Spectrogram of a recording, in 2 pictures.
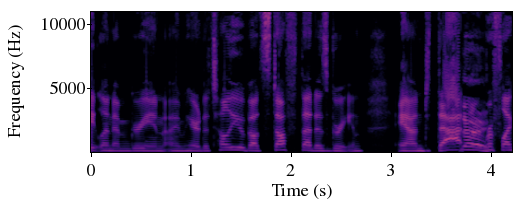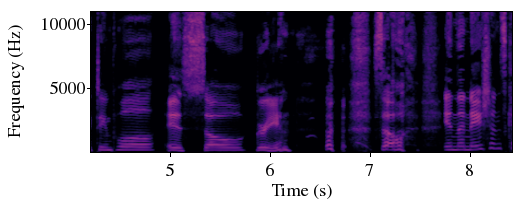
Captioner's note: chuckles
